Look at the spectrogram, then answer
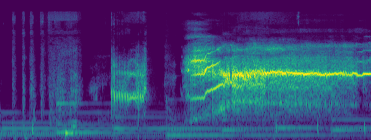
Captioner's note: crying noises XD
